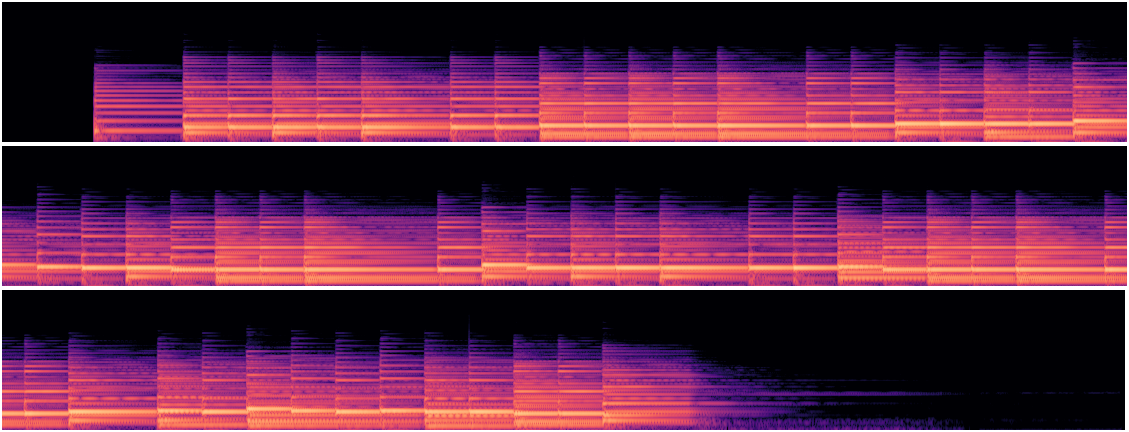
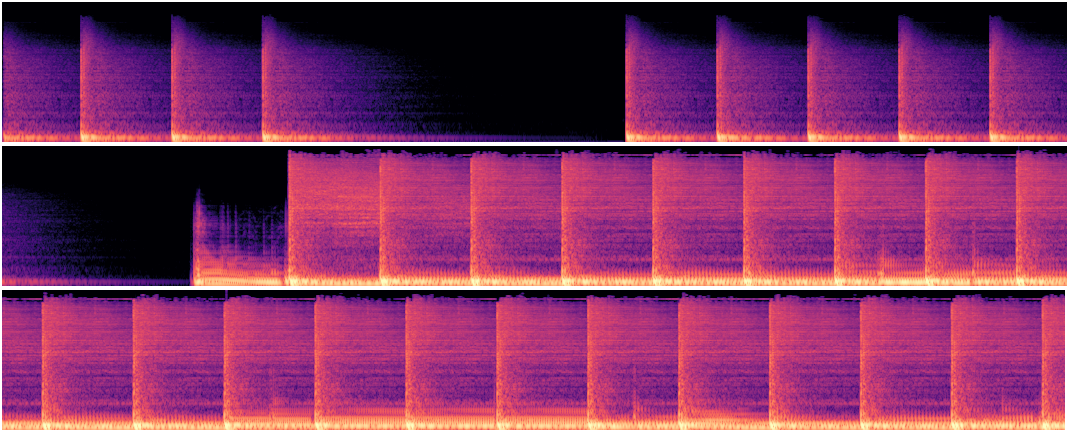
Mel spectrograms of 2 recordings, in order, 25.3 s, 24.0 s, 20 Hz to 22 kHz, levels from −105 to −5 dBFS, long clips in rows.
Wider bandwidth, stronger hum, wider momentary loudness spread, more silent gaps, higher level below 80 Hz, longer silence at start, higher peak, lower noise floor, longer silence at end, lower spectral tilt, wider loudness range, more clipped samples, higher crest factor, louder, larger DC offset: second, 5.2 kHz vs 18.5 kHz; neither; second, 6 LU vs 13 LU; neither; second, -62 dBFS vs -24 dBFS; first, 0.7 s vs 0 s; second, -10 dBFS vs 0 dBFS; about the same, under -90 dBFS vs under -90 dBFS; first, 3.2 s vs 0 s; first, -9.5 dB/octave vs -5.5 dB/octave; second, 4 LU vs 14 LU; neither; about the same, 12 dB vs 16 dB; second, -23 LUFS vs -17 LUFS; neither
